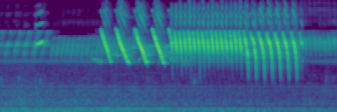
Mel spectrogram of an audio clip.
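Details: Canary singing as a training therapy sound: an isolated chip, then four slow downslurred whistles, followed by a long, fast, even trill of high repeated notes lasting nearly two seconds.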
